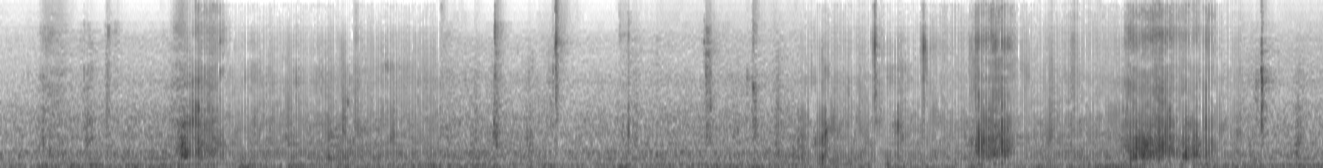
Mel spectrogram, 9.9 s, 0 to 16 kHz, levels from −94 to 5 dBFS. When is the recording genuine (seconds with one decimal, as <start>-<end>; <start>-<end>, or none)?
0.0-1.4; 3.3-6.0; 9.3-9.9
